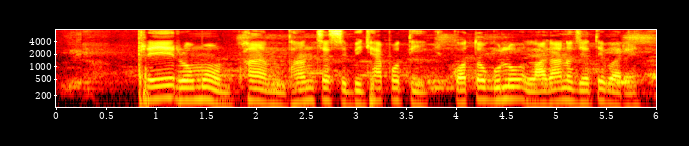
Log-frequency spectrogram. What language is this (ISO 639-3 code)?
ben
